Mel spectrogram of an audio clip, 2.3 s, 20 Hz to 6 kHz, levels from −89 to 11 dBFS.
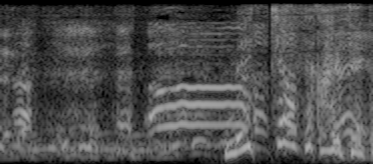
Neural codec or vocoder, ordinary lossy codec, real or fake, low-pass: none; AAC, 48 kbps; real; 5.4 kHz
